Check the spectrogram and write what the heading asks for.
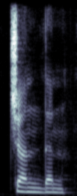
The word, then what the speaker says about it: चंदन: न है, तो यहाँ पर न का उच्चारण होगा। कैसे, चंदन। तो आ गया यहाँ पे आधा न।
